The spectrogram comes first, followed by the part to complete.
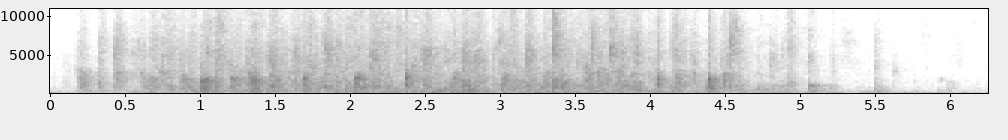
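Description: A small audience clapping: a short round of applause that dies away about five seconds in.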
